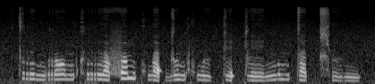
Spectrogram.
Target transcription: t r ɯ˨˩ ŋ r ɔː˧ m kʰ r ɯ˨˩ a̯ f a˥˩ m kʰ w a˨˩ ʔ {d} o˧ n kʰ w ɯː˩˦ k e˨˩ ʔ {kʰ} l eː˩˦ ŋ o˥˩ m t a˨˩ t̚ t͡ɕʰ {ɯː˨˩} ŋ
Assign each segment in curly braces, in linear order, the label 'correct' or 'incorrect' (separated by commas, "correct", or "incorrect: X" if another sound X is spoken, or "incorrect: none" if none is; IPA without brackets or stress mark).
correct, incorrect: k, incorrect: ɯ˨˩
